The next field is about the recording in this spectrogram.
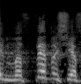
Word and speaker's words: Mephibosheth: Everybody say Mephibosheth. Let's say it together. Mephibosheth.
